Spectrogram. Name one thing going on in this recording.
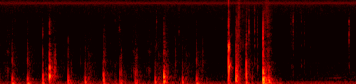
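A pickaxe chips rapidly at stone with sharp clicks.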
